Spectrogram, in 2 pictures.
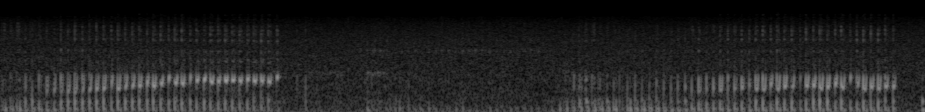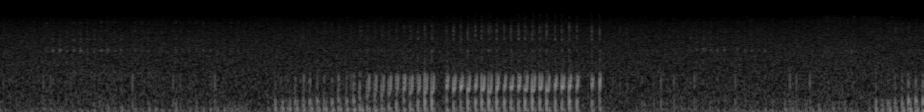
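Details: A domestic cat's purr, perhaps blended with snoring: low, buzzing pulsed rumbles about one and a half seconds long, alternating with softer gaps in a steady breathing rhythm.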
